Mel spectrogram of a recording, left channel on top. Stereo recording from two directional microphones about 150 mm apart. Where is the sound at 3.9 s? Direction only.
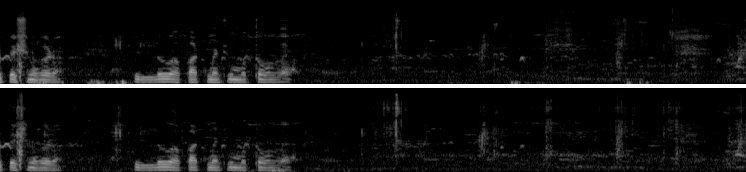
90° right.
